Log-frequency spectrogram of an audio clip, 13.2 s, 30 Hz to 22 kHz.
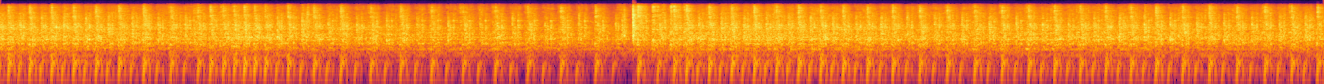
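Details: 1971 Gravely model C single-cylinder, good oil pressure: barks fast and hard, held flat out without settling; engine overspeeding, governor linkage needs adjusting to close the carburetor butterfly further; owner wonders if fan is touching.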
